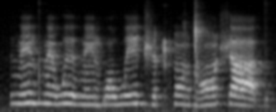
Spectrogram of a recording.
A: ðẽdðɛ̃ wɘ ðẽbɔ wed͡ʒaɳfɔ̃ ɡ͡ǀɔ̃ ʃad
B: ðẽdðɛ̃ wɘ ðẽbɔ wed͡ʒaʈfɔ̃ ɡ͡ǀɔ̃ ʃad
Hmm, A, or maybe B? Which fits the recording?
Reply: B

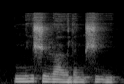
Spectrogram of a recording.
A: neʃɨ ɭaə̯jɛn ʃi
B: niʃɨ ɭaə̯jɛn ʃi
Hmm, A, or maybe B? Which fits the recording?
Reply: B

